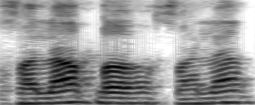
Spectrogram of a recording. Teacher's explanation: কফে আরেকটু কলকলা করতে হবে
